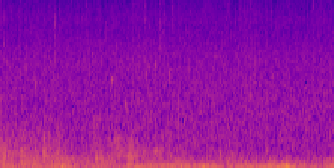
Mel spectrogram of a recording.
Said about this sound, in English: You hear the rain. You hear the rain.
